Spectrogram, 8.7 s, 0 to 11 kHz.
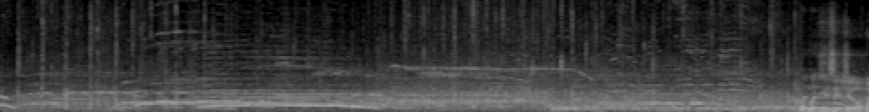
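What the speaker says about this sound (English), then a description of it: "how about one more large round of applause for all of our medal-winning teams" A crowd applauds medal-winning girls' 13 Open volleyball teams at a national championship, sustained clapping and cheering under a loud announcer voice and background music.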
